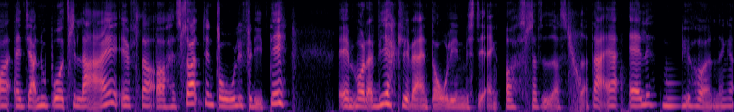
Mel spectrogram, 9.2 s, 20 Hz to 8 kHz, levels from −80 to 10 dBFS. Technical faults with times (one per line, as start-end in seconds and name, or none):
0.18 sound dropped by the voice detector
0.86-0.92 sound dropped by the voice detector
1.70-3.12 sound chopped by the voice detector
3.66-4.24 comfort noise in place of the background
6.56-8.54 sound chopped by the voice detector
